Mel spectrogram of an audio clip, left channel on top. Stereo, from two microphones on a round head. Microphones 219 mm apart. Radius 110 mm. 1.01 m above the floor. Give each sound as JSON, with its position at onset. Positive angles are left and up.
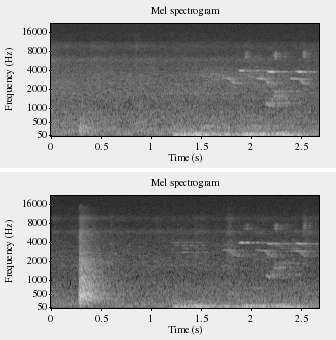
{"t": 1.2, "sound": "a bird", "side_deg": 20, "distance_m": 1.6}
